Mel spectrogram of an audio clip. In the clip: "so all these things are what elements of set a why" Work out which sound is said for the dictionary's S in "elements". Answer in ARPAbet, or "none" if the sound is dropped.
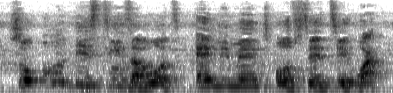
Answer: none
